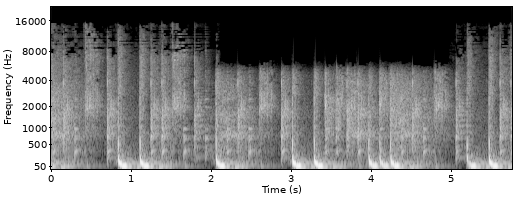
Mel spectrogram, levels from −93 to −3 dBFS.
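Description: Digital radio blending to analogue runs from 1.69 s to 5.40 s. The receiver lost its digital stream and cross-faded over 0.43 s to the station's AM broadcast, so the treble drops and a faint hiss sits far below the sound, with no level jump, before blending back.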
